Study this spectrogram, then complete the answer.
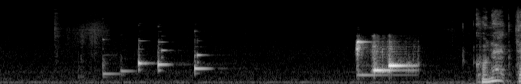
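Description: Short electronic beeps chime from a small speaker.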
